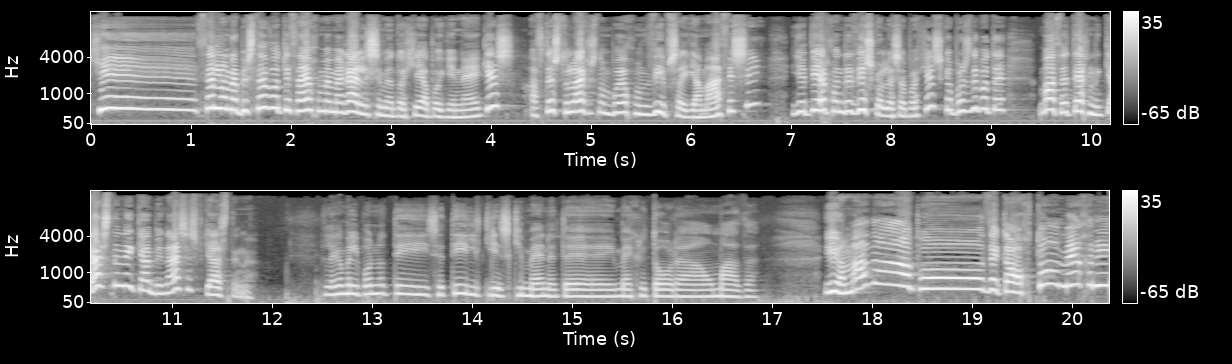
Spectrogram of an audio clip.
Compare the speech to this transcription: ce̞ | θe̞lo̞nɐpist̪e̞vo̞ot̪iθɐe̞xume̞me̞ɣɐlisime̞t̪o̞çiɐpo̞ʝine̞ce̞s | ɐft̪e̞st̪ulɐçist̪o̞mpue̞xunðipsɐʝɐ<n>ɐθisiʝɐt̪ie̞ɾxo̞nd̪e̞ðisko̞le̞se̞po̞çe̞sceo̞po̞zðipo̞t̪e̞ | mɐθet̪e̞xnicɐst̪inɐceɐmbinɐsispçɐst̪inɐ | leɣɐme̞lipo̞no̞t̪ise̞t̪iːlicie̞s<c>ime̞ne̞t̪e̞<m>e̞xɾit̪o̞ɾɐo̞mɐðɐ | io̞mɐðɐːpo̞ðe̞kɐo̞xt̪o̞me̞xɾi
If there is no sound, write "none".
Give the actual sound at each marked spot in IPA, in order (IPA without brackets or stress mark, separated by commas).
m, c, m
